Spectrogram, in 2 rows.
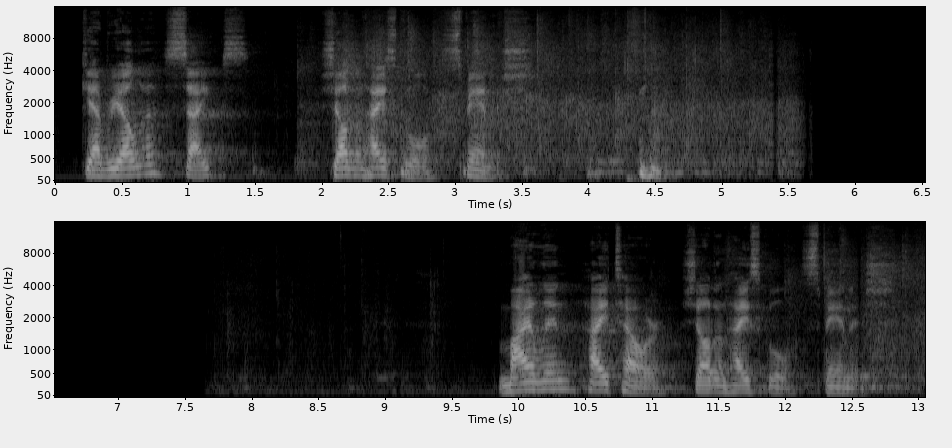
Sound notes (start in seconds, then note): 3.6 audience applauding; 12.0 audience applauding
